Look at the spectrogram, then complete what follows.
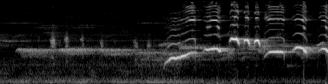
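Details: Energetic 'gacor' white-rumped shama, song intended to stir other shamas to sing: a soft drawn-out whistle, then a loud rising slur and several ringing, slurred whistled notes.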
